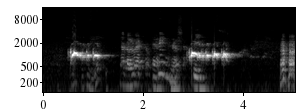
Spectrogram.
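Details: Zebra dove, with its singing style locally called yoman, giving two trilled, rolling coo phrases of even mid pitch about two seconds apart. Between and after them a person talks quietly nearby.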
